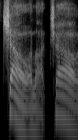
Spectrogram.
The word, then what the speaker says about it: ciao: got Juliana who's probably really tired she says CIA a lot CIA it's Italiano ciao so and Chow is not everybody's gonna use it in some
